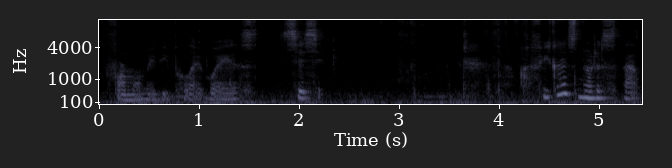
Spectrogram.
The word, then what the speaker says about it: 谢谢: like the anglicization, but it's pronounced 谢谢. And so it's a bit sharp, it goes down a little.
